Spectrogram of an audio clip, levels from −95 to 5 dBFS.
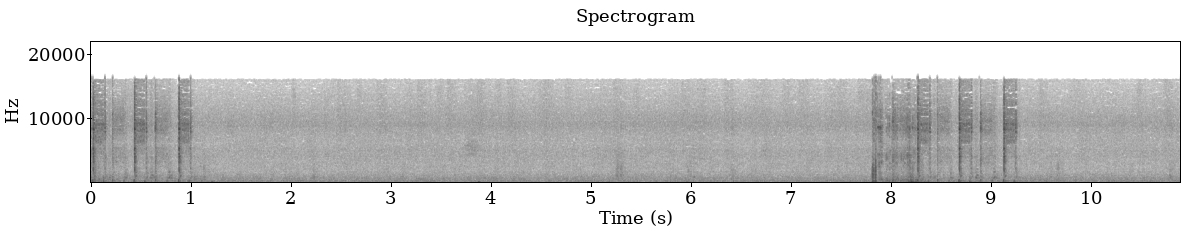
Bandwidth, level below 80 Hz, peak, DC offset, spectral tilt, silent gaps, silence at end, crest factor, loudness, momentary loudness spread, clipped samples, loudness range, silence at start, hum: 16.5 kHz; -58 dBFS; -6 dBFS; under 0.1%; -1 dB/octave; none; 0 s; 30 dB; -34 LUFS; 14 LU; under 0.1%; 11 LU; 0 s; none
